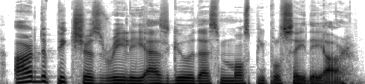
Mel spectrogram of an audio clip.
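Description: This man's voice sits at a medium pitch with a dark, mellow tone. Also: dry, close sound with no echo. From Italy. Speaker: podcast co-host. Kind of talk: casual chat.

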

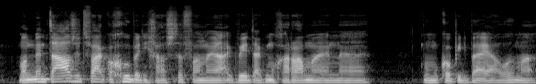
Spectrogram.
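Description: A man speaks very fast at a very deep, low pitch with fairly even intonation. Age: 20s. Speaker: marine recruiter. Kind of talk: podcast interview. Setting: studio.

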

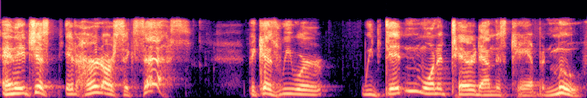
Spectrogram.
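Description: This man has a high-pitched voice with lively intonation. He talks at a fairly slow pace. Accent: American. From Missouri. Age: 50s. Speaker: elk hunting guide and e-scouting instructor. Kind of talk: casual interview. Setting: remote call with headphones.

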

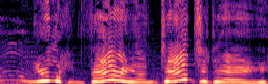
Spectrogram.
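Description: The voice is a put-on character voice. Its pitch is extremely high. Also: fairly slow pace.

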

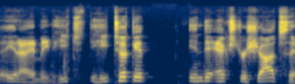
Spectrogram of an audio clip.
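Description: The speaker is a man with an unremarkable speaking voice. He talks at a fairly quick pace, with ordinary pitch variation. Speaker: podcast host. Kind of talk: sports talk podcast, recap and analysis. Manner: conversational, chatty, upbeat.

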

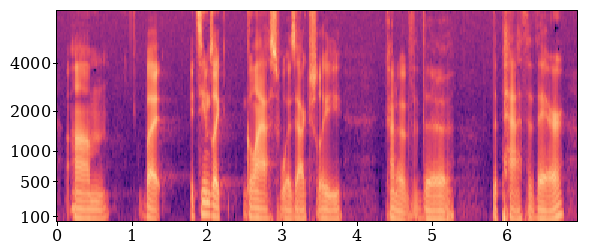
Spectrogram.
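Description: Very slow, with long, frequent pauses, a man speaks at a very deep, low pitch in a dry, close sound with no echo. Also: ordinary pitch variation. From France. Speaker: software entrepreneur. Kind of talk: casual chat.

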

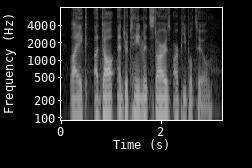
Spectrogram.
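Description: A man with an American accent speaks in an ordinary speaking voice at a fairly low pitch and a moderate pace. The recording is very clean with a silent background and a dry, close sound with no echo. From Michigan. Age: 20s. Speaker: astrologer. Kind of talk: casual chat.

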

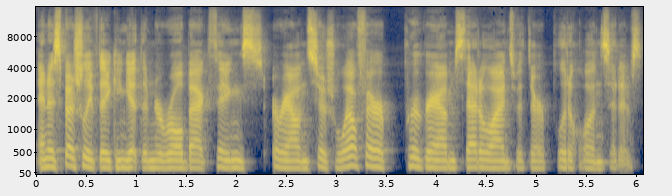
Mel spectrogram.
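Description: A woman with a slight Southern US accent speaks at a moderate pace in a fairly low voice. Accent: mild Southern inflection. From US South. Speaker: podcast host, financial commentator.

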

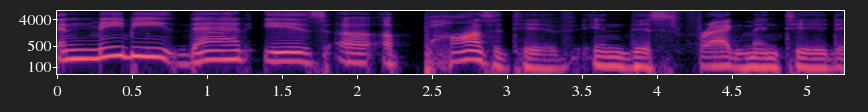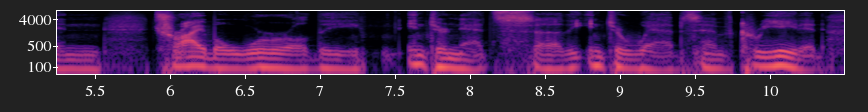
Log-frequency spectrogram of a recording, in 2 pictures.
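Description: In a Californian accent, a man speaks at a very slow pace in a very clean recording with a silent background. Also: lively intonation. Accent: General American (Californian). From Los Angeles. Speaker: podcast host. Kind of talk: spoken intro monologue; casual interview. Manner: frequent fillers and repetitions.

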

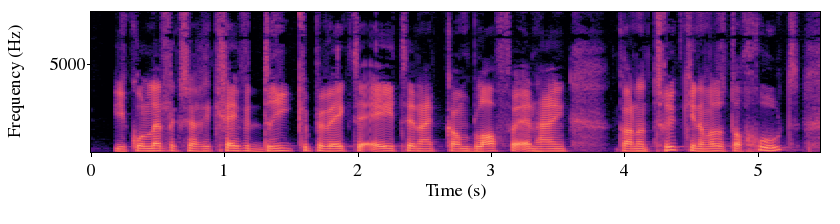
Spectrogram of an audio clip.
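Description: A man with a plain, everyday voice talks at a fairly quick pace at medium pitch. The sound is dry and close with no echo, in a very clean recording with a silent background. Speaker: podcast host. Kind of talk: casual chat.

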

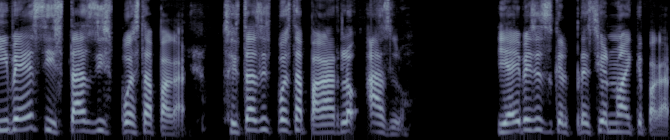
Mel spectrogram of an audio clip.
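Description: A woman's fairly high voice at a very fast pace, with ordinary pitch variation and a dry, close sound with no echo. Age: 40s. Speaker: public relations professional and mother. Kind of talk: interview.

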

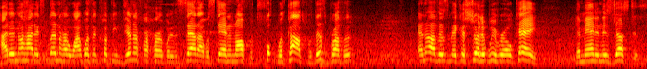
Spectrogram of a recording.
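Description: Over noticeable background noise, a woman with an American accent talks very fast in a high pitch with fairly even intonation. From US West, Las Vegas, Nevada. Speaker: community organizer and activist. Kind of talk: interview.

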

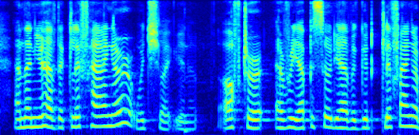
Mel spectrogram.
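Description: On a very clean recording with a silent background, a woman with a Dutch accent and a medium pitch speaks at a fairly quick pace with fairly even intonation. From Belgium (Flemish). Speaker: romance novelist. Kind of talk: interview.

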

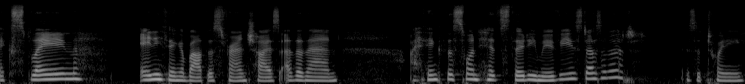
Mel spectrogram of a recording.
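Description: A woman talks at a moderate pace on a very clean recording with a silent background. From South Africa. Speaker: podcast co-host. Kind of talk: casual chat.

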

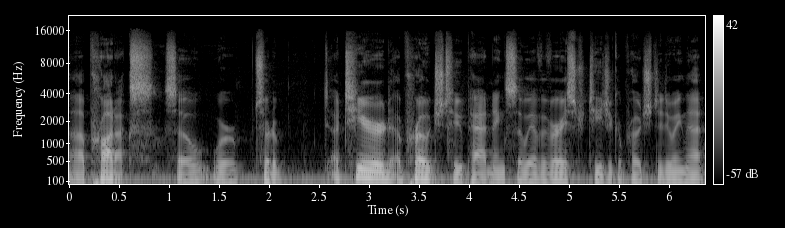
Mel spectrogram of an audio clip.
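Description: With an American accent, a man speaks in an unremarkable speaking voice at medium pitch, his intonation fairly even. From Connecticut, US. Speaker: tech startup CEO. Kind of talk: interview.

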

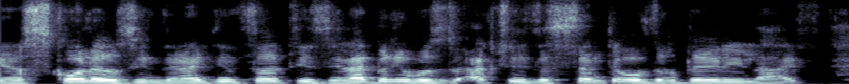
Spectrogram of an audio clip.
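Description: A man's fairly high-pitched voice with an Israeli accent. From Israel, Jerusalem. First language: Hebrew. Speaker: history professor. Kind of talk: interview. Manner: halting.

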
